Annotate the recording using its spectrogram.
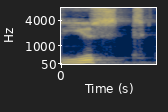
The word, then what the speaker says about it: used: So that word used, yeah, it's a past tense of to use, used, U-S-E-D, but you've got a T sound at the end.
